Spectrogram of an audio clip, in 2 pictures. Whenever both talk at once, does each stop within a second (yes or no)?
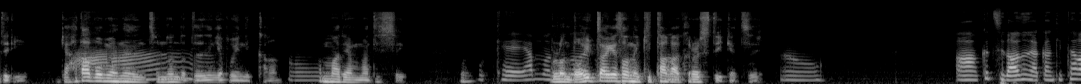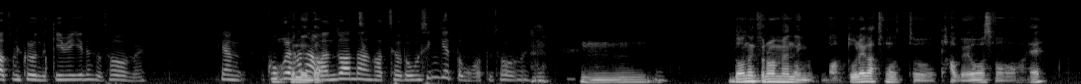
no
